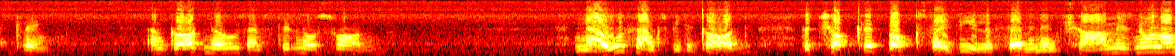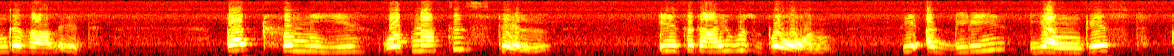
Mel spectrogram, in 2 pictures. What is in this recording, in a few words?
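North Wales, English Varieties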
